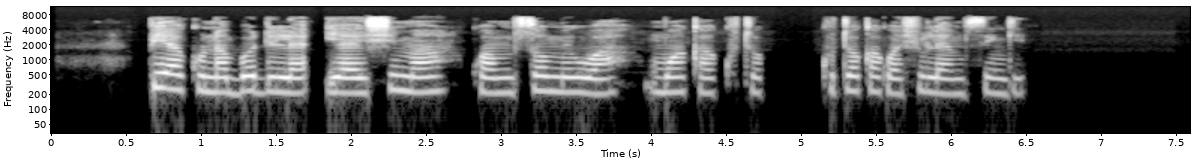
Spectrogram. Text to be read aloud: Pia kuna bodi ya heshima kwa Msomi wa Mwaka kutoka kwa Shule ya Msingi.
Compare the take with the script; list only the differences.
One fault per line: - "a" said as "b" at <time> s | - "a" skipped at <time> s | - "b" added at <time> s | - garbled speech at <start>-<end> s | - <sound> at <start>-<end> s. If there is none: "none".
none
